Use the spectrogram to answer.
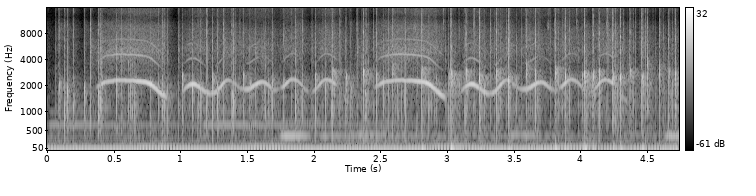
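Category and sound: crowd, crowd applause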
